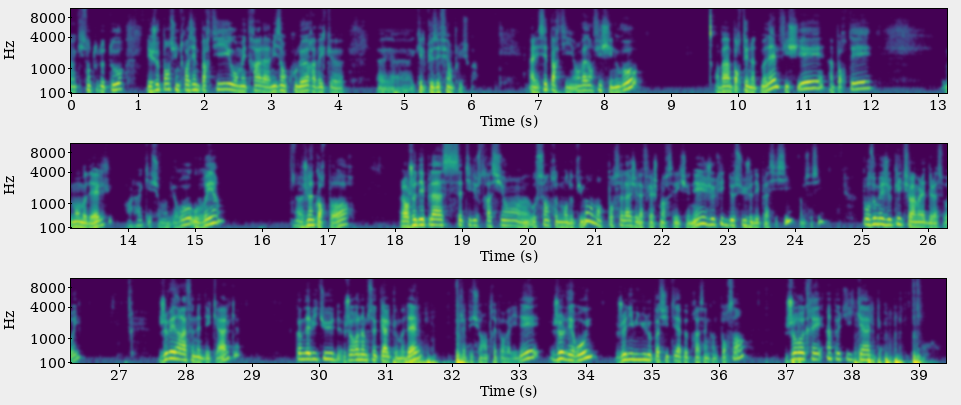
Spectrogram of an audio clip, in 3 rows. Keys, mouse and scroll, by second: 6.4 click, 7.6 click, 10.4 click, 12.0 click, 13.3 click, 14.4 click, 16.6 click, 21.8 click, 22.8-25.1 drag, 25.1 middle click, 25.6 middle click, 26.3 click, 27.8 click, 28.9 click, 29.8 click, 30.8-32.0 typing, 32.1 Return, 33.6 click, 34.6 click, 36.7 click, 37.8-39.1 typing.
